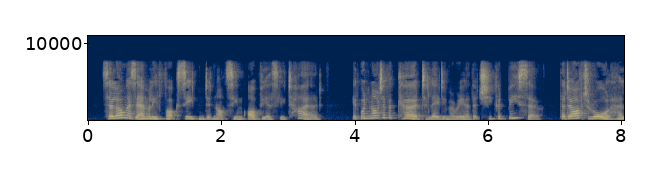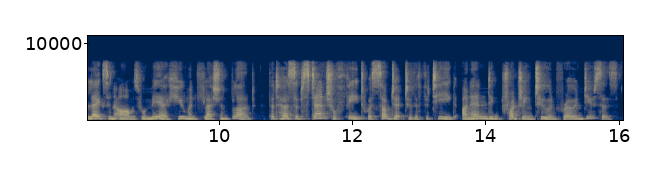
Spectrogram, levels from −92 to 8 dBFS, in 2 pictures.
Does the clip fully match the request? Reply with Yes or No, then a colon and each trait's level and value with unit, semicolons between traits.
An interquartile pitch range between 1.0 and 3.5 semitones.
No: average, 4.5 semitones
